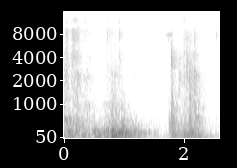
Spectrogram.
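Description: A Copper Creek CK2020BC Colonial door knob's latch shuts into a custom-made wooden door jamb, giving a few faint, close knocks and clicks with no talking.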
